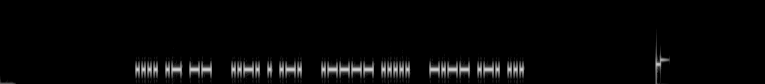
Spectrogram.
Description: Morse code, heard as a keyed tone, about 37 wpm, 700 Hz. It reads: HAM FER 15 YRS
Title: Practice QSO - Exchange 3 - More Info - 40wpm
